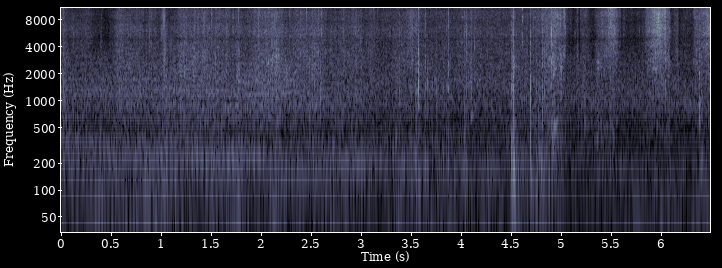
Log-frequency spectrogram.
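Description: A low, steady engine hum whose pitch shifts slightly about two seconds in. In the second half it is joined by a run of sharp clicks and crunches, the loudest about four and a half seconds in.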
